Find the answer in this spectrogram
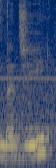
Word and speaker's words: Naji: My name is Naji, pronounced E, not A.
